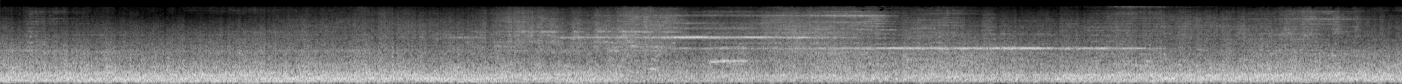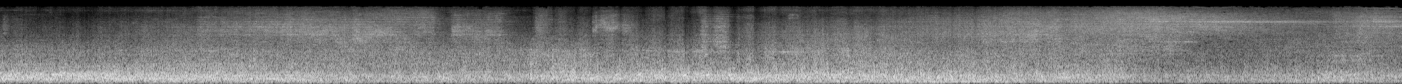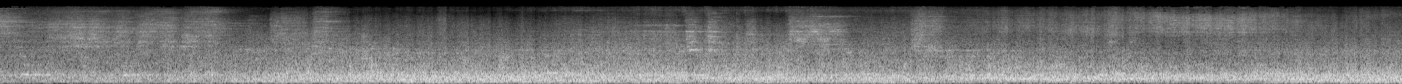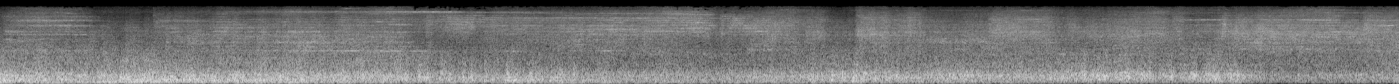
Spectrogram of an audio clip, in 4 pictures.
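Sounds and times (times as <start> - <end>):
steel wheels rumbling on rail: 0.0 - 56.0
thin wheel squeal: 5.3 - 11.7.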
